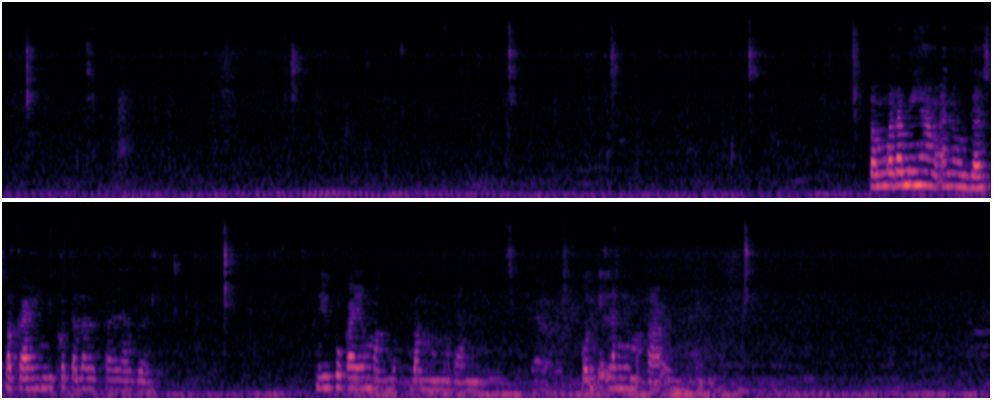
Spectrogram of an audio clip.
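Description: Crispy fried meat crackles as a young woman tears it apart by hand.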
